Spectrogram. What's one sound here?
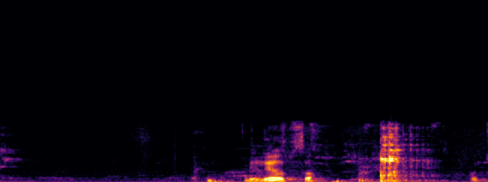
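A metal plate taps down onto the ground.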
